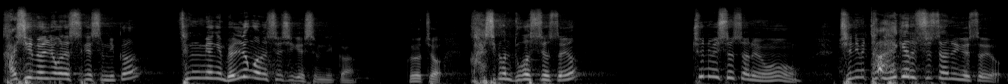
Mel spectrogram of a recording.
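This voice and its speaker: High-voiced fast preaching man, echoing hall. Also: very animated, a bit bright. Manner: drills the congregation with rapid yes-or-no questions and calls of amen; emphatic, repetitive preaching. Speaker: pastor. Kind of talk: sermon.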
